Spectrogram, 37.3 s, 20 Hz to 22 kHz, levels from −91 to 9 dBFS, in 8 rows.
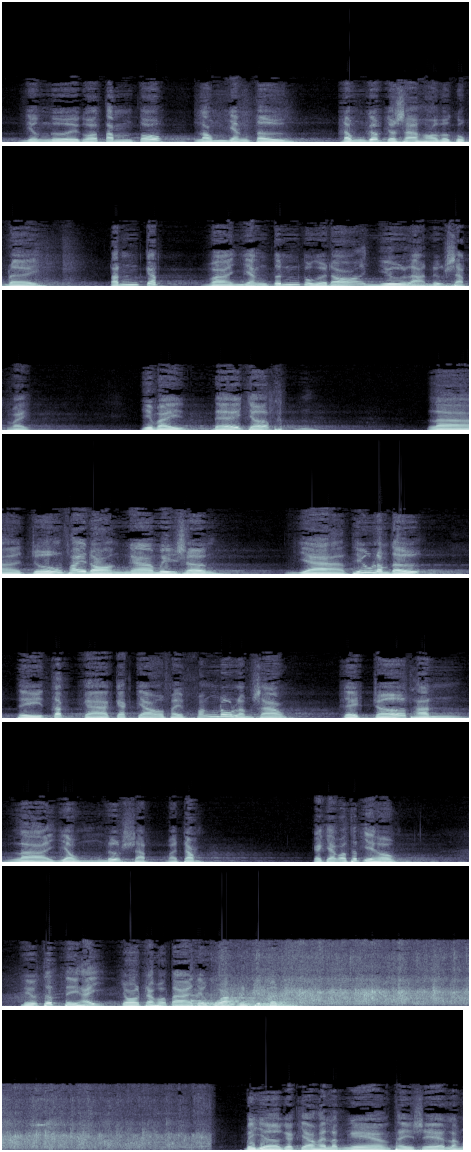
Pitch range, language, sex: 140-195 Hz, Vietnamese, male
